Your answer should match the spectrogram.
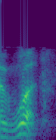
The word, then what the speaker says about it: would: 这个 I'd be glad to, 这个 I'd 是 I would, 就是 W 怎么拼的呢？ – W-O-U-L-D, W-O-U-L-D, would, L 不发音的。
